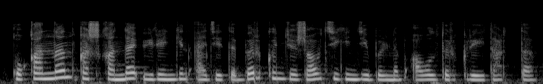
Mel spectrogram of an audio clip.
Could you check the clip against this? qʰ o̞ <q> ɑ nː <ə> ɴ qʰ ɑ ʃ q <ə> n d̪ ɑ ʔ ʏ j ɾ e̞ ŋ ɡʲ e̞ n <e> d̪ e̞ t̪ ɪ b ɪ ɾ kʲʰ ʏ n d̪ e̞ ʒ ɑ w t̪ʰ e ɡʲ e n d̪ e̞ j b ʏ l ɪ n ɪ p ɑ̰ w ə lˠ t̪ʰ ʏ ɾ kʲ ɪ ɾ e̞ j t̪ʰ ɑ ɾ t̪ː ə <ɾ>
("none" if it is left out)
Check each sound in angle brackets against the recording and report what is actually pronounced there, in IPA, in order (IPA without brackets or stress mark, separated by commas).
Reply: q, ɑ, ɑ, æ, none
